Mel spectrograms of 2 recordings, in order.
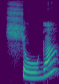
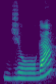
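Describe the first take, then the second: First: The first consonant is a soft sh sound. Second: The first consonant is a strong, intense y sound. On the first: "Com o cheísmo reilado, elas são um pouquinho mais suave" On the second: "com o dieísmo ... uma ênfase nessas letras ... Será mais forte, mais intenso"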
